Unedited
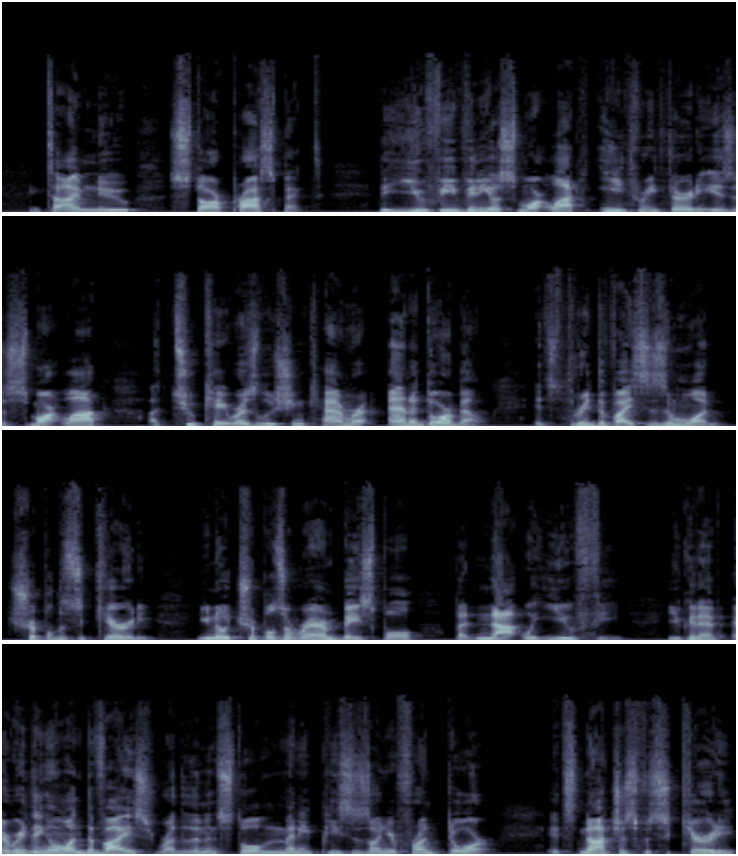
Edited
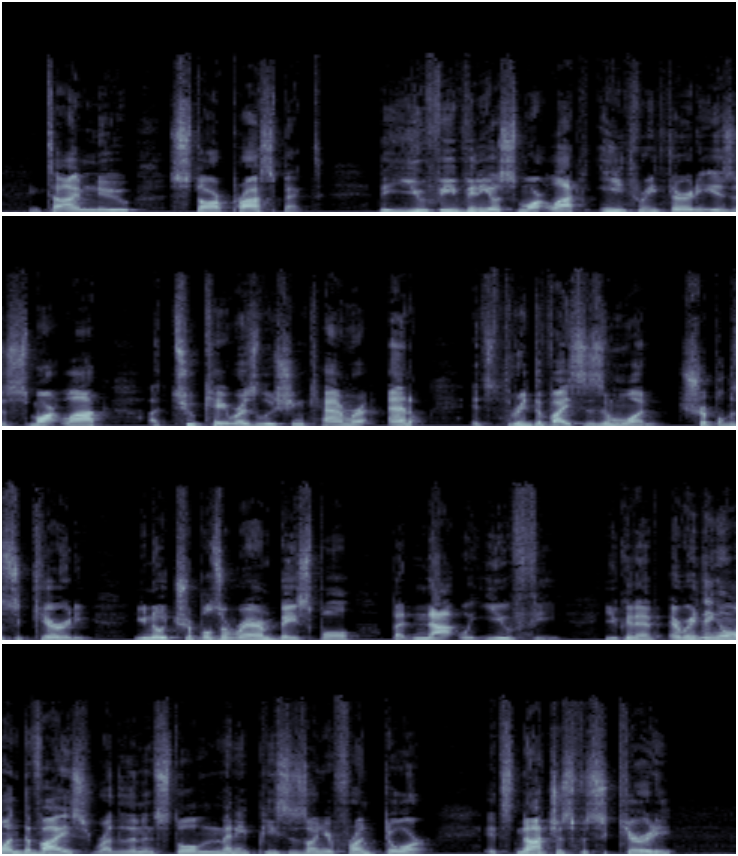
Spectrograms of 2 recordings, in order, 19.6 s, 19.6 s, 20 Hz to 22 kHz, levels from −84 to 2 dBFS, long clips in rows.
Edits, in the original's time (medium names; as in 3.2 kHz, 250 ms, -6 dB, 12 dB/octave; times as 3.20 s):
7.62–8.04 s: delete
12.89–13.43 s: fade out equal-power, to -9 dB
